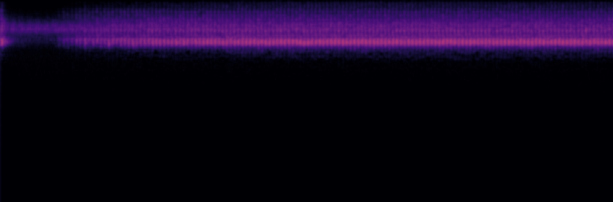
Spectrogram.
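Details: Grasshopper sound without music: it opens faint and hissy, then swells over about two seconds into a loud, steady, very high, rapidly pulsing trill that continues to the end.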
